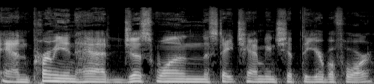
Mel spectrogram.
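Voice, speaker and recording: In a very clean recording with a silent background, a man with an American accent speaks fairly slowly at a medium pitch, his intonation flat and monotone. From Utah and Idaho, then El Paso. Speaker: former football player. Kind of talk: casual interview. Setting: studio.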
